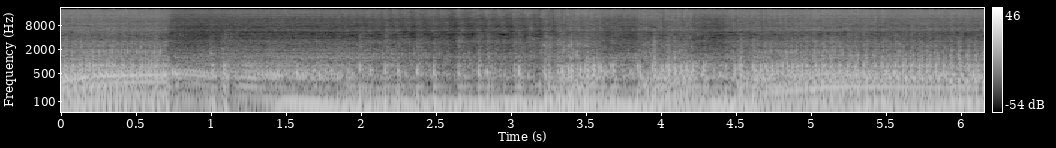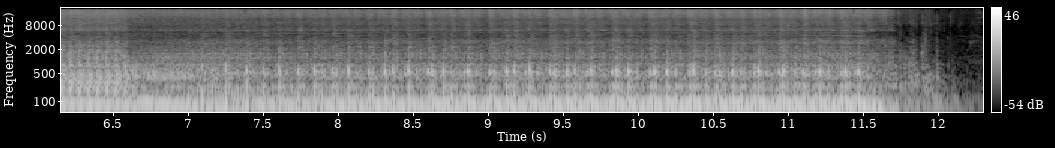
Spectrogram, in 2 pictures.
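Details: Yamaha 90hp two-stroke outboard, unrun for a couple months, runs with an uneven, stumbling beat that lurches as revs change; number 2 (middle) cylinder won't fire despite carbs cleaned twice and plugs and coils swapped; reed valves next.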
